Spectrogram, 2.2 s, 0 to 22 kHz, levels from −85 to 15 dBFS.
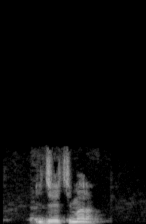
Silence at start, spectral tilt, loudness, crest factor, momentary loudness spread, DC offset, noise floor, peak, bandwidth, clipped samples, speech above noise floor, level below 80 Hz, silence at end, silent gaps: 0.45 s; -5 dB/octave; -14 LUFS; 16 dB; 9 LU; under 0.1%; -64 dBFS; 0 dBFS; 7.8 kHz; under 0.1%; 51 dB; -54 dBFS; 0.75 s; none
